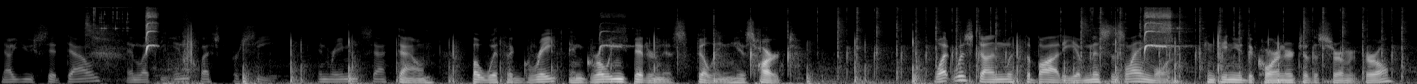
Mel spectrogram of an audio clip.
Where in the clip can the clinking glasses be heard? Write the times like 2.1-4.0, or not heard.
not heard.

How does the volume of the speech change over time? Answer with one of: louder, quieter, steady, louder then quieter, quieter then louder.
louder.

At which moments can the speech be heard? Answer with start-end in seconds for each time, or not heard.
0.0-8.0, 9.3-13.9.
